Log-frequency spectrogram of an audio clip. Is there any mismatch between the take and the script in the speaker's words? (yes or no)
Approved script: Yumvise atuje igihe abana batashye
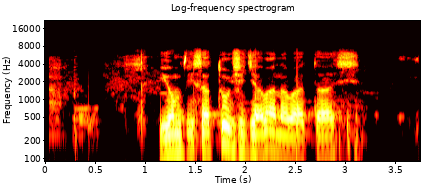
no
